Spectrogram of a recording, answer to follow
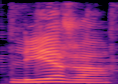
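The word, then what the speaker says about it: Lehrer: word Gaba meaning gift but then there is the ending which in German sounds more like ah ah listen to this word meaning teacher lira adjusting the subtle pronunciation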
